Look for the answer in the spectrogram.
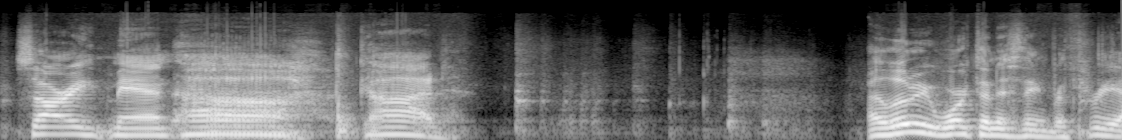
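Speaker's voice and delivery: apologize, then groan out your frustration; real exasperation. Real, not acted. Streamer apologizing for lost work, loudly exasperated.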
